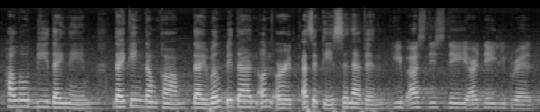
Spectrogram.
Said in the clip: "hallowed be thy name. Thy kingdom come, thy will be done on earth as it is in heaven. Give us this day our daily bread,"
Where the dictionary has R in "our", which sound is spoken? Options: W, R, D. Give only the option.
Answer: R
